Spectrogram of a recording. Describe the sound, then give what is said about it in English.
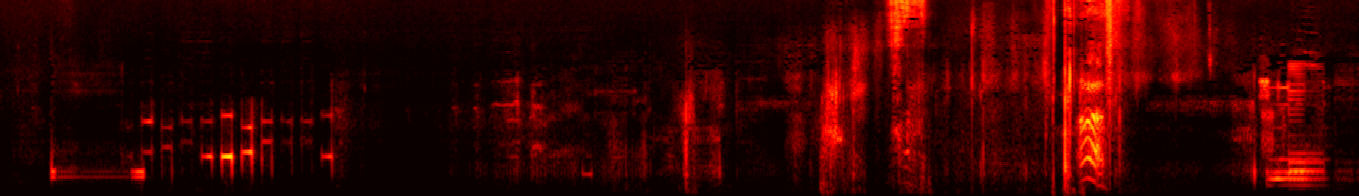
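An old-fashioned dial-up modem dialing: a quick run of touch-tone beeps over the first few seconds, then scattered clicks and harsh bursts of noise that grow louder toward the end. “Old-fashioned modems. Dialing.”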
